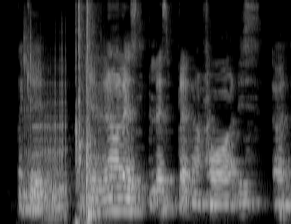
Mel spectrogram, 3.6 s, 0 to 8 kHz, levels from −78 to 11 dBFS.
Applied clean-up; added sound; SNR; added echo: classical method WPE with log-MMSE.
